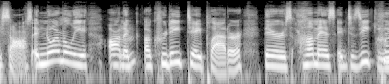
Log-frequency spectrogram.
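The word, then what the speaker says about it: crudités: We're like, give us the crudite award.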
